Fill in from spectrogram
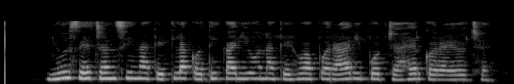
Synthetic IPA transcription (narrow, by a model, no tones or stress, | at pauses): njuzed͡ʒənsinakeʈlakəd̪ʱikaɾionakɛɦʋapəɾaɾipoɾʈ̚d͡ʒaɦeɾkəɾajot͡ʃʰe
